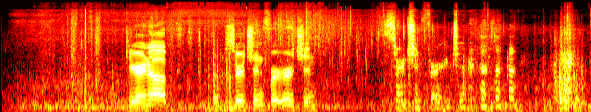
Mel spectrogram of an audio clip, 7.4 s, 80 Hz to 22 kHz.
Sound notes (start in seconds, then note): 0.0 waves rippling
